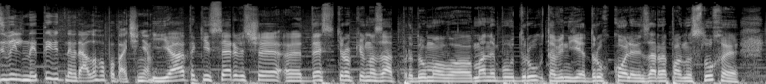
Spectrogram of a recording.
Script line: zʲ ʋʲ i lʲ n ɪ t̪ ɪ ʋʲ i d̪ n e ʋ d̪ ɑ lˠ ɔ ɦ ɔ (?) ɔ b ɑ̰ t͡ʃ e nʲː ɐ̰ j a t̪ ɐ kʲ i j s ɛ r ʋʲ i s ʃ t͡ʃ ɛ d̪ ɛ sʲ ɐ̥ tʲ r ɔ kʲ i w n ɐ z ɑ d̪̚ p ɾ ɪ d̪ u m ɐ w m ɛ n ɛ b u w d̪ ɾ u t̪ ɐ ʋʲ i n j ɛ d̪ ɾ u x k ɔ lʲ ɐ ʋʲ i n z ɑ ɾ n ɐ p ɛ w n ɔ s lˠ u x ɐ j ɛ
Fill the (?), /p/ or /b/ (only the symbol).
p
